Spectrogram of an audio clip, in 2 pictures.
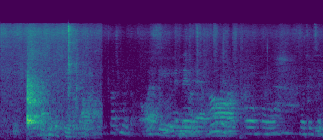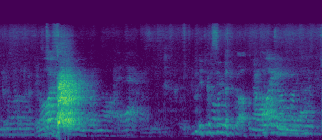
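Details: Neo, a young dog on his first day herding sheep, barks because the stick annoys him, not at the sheep. Two sharp, loud barks come about seven seconds apart, with Finnish-speaking voices talking throughout.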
